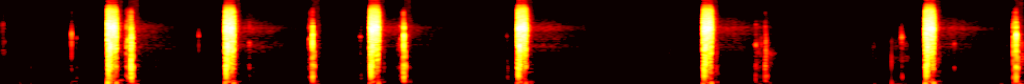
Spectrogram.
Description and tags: Aerosol Spray.L
The sound of an aerosol bottle being sprayed
sound-effect, Spray, Spritz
